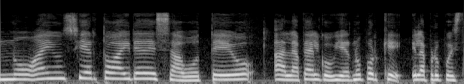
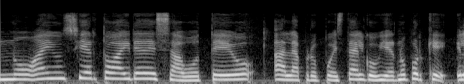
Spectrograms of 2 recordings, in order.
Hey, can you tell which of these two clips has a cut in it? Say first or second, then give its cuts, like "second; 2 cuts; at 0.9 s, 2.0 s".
first; 1 cut; at 3.0 s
